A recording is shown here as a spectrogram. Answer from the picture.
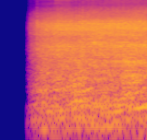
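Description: Engine and road noise of a moving vehicle, heard from on board: a low engine hum under steady noise, starting about half a second in.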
